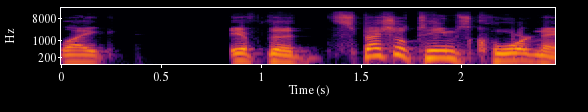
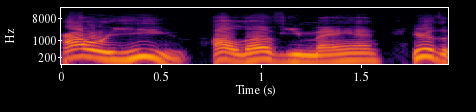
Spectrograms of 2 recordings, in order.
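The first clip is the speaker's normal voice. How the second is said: put-on soft-talking, gentle voice; 3 semitones higher than usual. Mocking a podcast guest who hijacks the show, imitating Ben Garrett's soft talking. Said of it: "a soft talker".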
